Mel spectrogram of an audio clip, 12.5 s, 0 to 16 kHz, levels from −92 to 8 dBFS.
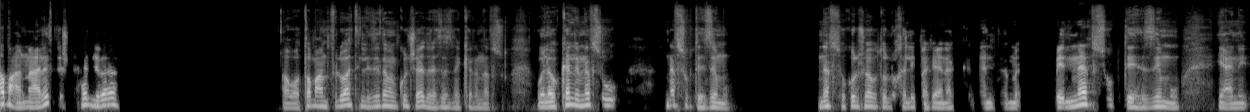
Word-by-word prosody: طبعًا 180 -12 +8
معرفتش 115 - +2
تحل 160 -4 0
بقى 175 +1 +4 1.7
هو 100 0 -1
طبعًا 135 +1 +2
في 125 - -10
الوقت 160 +2 +3
اللي 125 -4 -6
زي 135 - -2
ده 145 - +1
ما 135 - 0
بيكونش 135 0 -4
قادر 125 -5 +1
أساسًا 110 0 -6
يكلم 105 +1 -8
نَفسه، 90 - -9 0.3
ولو 120 +1 +5
كلم 165 -1 +5
نَفسه، 155 -2 +1 0.5
نَفسه - - -1
بتهزمه، 105 -2 -2 0.9
نَفسه 135 +1 0
كُلّ 130 -1 0
شوية 130 0 +2
بتقول 120 -1 -5
له - - -9
خليك 110 +2 -5
مكانك، 105 0 -2 0.3
أنت 110 -1 -6
م 105 +1 -4 0.4
ب - - +6
نَفسه 155 +7 +5
بتهزمه، 110 -1 -1 0.4
يعني 100 +1 -2
120 Hz, 170 wpm, -26 LUFS, 110-140 Hz, 1.7 s, طبعًا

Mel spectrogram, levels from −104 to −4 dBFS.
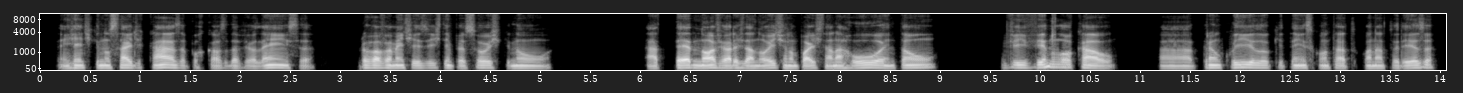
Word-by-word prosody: tem 85 - -7
gente 95 0 -2
que - - -10
não 95 0 +2
sai 100 0 +2
de 95 - -13
casa 105 -5 +2
por - - -18
causa - - -7
da 85 - -3
violência, 95 +5 -1 0.5
provavelmente 95 -1 +2
existem 95 +1 -5
pessoas 95 +3 -2
que - - -20
não 90 -2 -1 1.0
até 100 - +4
21h 90 -1 +3
não 85 0 0
pode 85 +1 +2
estar 80 - -3
na 90 0 +2
rua, 95 +3 +2
então, 100 +5 0 0.7
viver 105 +3 0
no - - +1
local, 90 -7 +2 0.5
hã, 85 -1 -5
tranquilo, 100 0 +1
que - - -16
tem 95 0 -1
esse 95 - -4
contato - - -4
com 90 - -6
a - - 0
natureza, 90 +4 -1
95 Hz, 155 wpm, -24 LUFS, 90-100 Hz, 1.0 s, até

